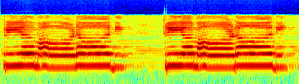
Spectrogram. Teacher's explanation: ಮಾ ಣ ಎರಡು ಸಹ ದೀರ್ಘ ನಿ ರಸ್ವ ಬರಬೇಕು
